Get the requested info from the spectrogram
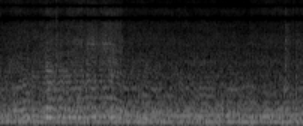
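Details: Short stretch of steady, thick humming from kept bees, many wings droning together at an even level.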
